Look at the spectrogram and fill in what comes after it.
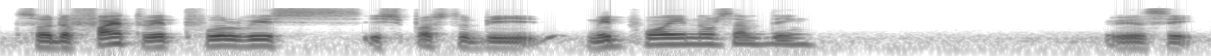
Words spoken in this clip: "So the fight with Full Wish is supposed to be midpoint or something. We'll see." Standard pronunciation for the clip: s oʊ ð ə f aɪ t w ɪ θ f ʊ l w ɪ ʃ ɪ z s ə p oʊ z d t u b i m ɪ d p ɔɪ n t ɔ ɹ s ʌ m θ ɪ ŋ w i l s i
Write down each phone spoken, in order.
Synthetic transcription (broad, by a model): s oʊ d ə f aɪ t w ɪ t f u l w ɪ s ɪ s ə p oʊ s t u b i m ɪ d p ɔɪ n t ɔ ɹ s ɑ m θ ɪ ŋ w i l s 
